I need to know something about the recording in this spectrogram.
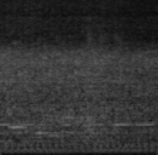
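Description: Steady background noise and low hum with a few faint, wavering thin tones, no distinct events.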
